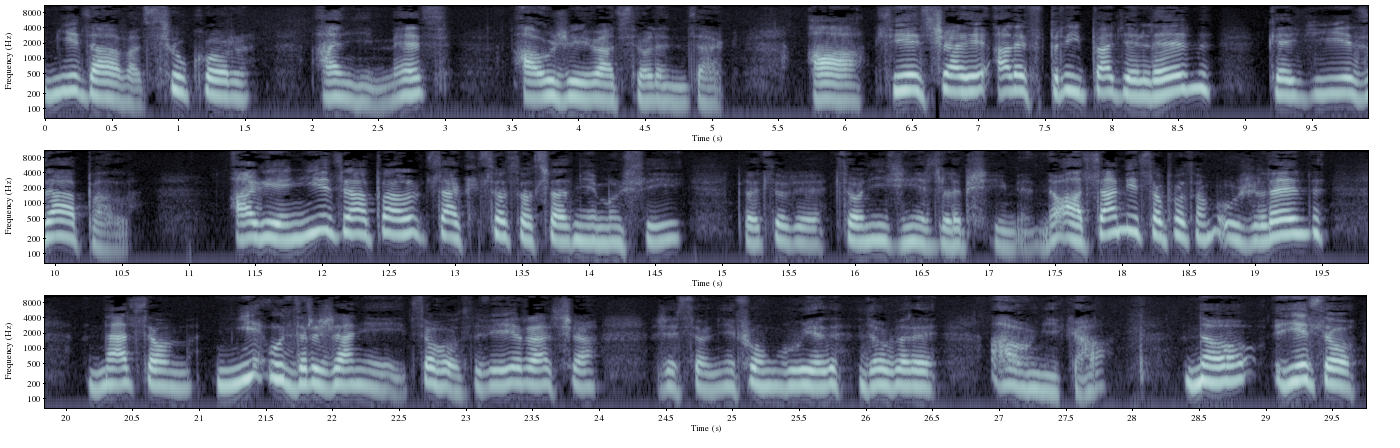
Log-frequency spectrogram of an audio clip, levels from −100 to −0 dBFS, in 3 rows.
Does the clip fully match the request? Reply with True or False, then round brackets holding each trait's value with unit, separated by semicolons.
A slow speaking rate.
True (105 wpm)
